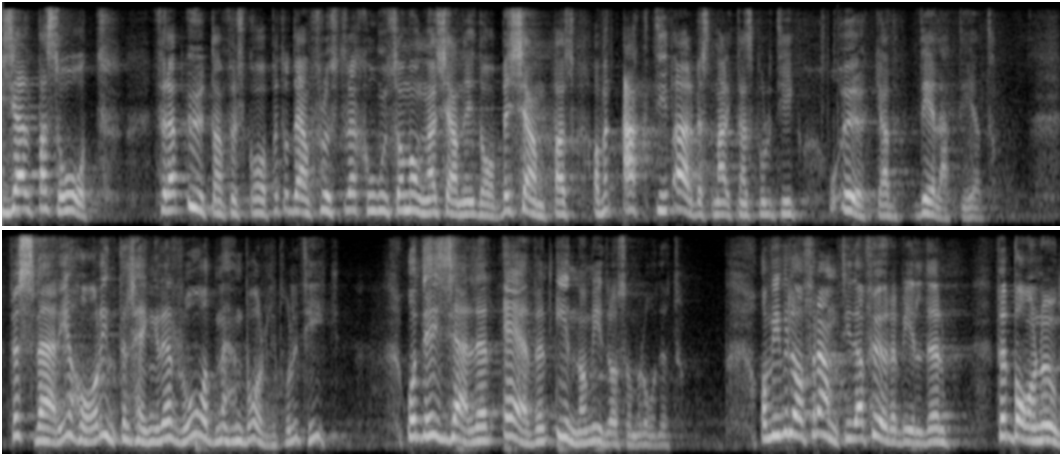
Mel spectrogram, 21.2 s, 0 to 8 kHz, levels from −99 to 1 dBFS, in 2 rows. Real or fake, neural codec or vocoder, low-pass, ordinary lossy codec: real; none; 7.2 kHz; AAC, 48 kbps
